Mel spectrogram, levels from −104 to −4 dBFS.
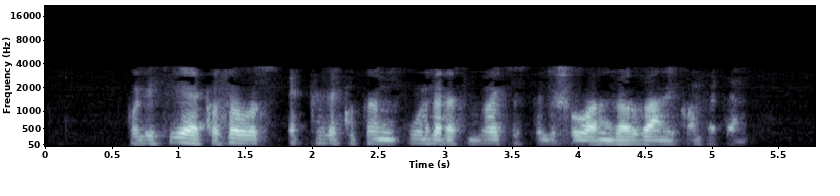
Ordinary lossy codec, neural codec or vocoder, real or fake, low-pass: MP3, 24 kbps; codec, 44.1 kHz, 3.4 kbps, Pupu-Codec; fake; 3.6 kHz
